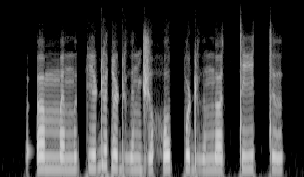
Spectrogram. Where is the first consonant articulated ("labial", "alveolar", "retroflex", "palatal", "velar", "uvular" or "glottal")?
glottal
